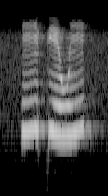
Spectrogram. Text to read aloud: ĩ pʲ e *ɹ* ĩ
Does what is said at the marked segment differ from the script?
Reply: yes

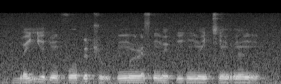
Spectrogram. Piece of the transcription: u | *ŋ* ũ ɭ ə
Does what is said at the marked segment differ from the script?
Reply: no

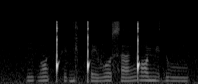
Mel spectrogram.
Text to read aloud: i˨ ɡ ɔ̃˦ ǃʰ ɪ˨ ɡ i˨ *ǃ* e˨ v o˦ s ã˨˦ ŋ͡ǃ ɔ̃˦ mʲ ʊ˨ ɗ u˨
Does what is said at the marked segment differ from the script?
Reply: no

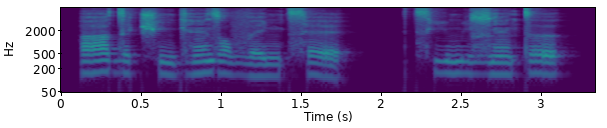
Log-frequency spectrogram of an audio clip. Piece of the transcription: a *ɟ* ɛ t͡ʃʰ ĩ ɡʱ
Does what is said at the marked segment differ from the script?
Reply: yes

